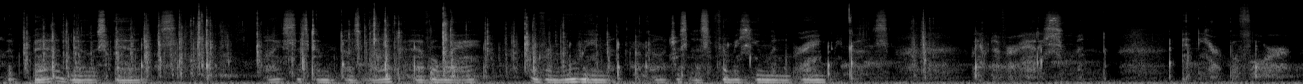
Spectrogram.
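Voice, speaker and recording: A woman playing a calm, methodical alien medical technician in a hushed, deliberate ASMR roleplay, reassuring the listener. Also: medium pitch, poor audio. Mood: hushed, apologetic. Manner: slow, deliberate, hushed delivery.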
